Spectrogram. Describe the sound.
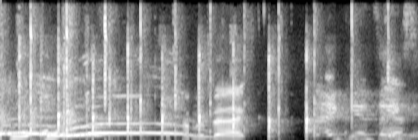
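Quick, irregular hand claps spread across about three seconds, with voices whooping and cheering over them, then a brief pause before a few more claps and calls.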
